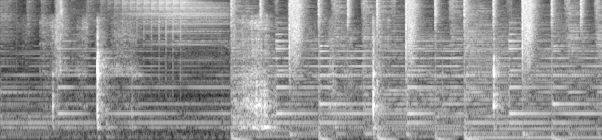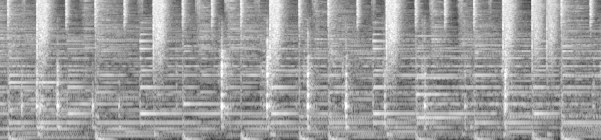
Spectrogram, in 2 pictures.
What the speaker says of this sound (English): first we start with cutting a peeled carrot into small cubes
